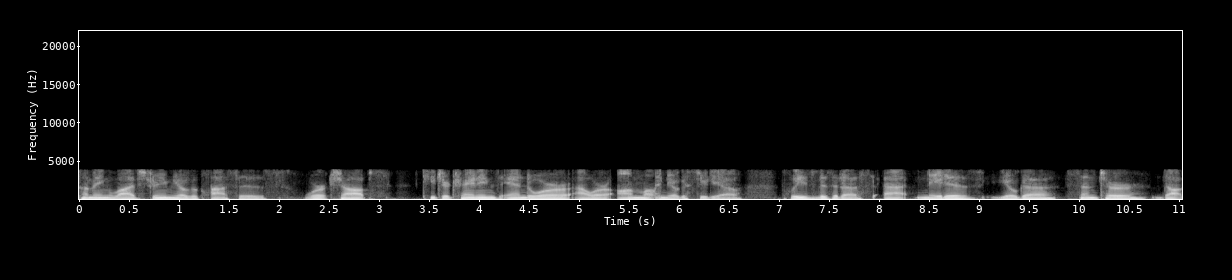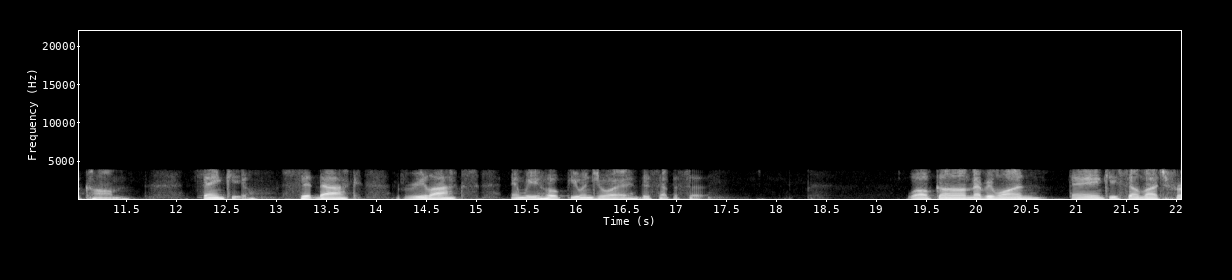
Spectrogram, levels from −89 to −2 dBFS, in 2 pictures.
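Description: GSM full-rate codec damage runs through the whole clip. The speech is rebuilt from a vocal-tract model driven by evenly spaced pulses, with only a third of the excitation samples kept. The result is a plainly audible buzzy, gravelly roughness over every syllable, with nothing above 4 kHz. The dull, coarse character fits a 13 kbps full-rate stream.

Lost GSM frames occur at 1.28 to 1.33 s, 5.68 to 5.81 s, 12.6 to 12.67 s and 17.2 to 17.33 s. In each gap the decoder had no good data, so it reused the last good frame's settings. The speech briefly freezes into a rough, metallic ring. The dropouts last about 40, 80, 60 and 120 ms, which points to two, four, three and six missing frames. The longest, at 17.2 s, rings before the speech returns.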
